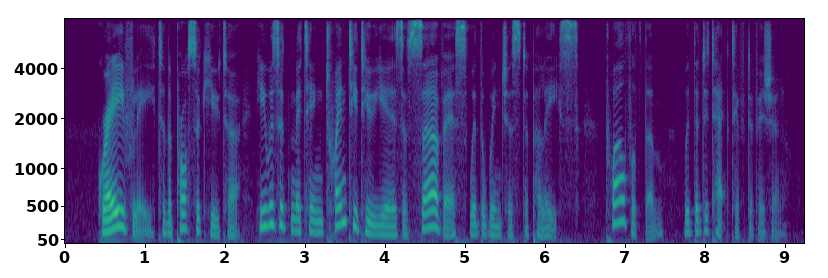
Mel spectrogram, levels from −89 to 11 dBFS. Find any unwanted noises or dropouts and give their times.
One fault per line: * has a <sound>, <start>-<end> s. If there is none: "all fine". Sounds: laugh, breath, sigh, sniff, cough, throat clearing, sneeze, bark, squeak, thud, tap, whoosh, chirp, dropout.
all fine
